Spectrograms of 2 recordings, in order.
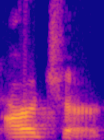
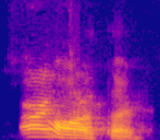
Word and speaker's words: Arthur: I want to say Archer. Is that how you pronounce it? Arthur. Okay, Arthur. Sorry about that.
